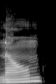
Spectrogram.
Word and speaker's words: gnome: son was a good gnome to the I mean it points to the Scottish people being greedy and such did you just say no no gnome yes why or dwarf the g is silent okay but this is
